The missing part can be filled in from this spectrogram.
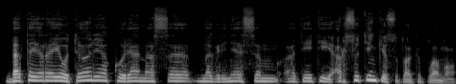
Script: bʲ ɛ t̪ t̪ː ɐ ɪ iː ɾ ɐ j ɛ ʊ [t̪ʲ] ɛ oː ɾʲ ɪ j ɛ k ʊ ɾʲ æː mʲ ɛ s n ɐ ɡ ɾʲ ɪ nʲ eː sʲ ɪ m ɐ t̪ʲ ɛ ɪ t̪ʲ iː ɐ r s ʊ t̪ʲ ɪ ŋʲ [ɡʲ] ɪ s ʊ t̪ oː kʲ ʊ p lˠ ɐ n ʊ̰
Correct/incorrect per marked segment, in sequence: correct, incorrect

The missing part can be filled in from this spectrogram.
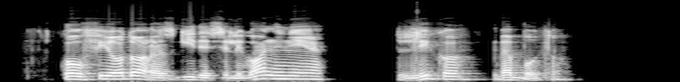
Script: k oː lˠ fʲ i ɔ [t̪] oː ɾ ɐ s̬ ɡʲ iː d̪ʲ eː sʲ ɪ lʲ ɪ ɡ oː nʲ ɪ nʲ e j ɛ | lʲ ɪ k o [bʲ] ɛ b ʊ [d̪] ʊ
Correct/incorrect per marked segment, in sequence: incorrect, correct, incorrect

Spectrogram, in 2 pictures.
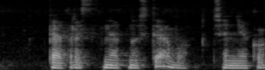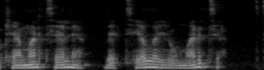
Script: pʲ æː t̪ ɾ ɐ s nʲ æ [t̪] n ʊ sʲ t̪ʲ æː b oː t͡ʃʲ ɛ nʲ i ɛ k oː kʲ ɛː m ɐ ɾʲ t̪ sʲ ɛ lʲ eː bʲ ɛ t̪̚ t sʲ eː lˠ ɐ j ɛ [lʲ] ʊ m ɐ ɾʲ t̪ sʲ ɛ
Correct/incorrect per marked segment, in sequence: correct, incorrect

